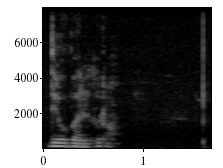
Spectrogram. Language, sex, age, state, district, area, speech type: Goan Konkani, female, 30-45, Goa, Canacona, rural, spontaneous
